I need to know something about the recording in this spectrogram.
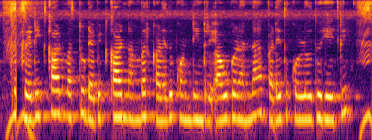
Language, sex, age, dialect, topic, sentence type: Kannada, female, 18-24, Northeastern, banking, question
